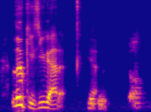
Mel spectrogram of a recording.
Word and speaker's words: Luchies: Because we were just talking about how your last name, I always thought it was Luchies, but it's Luchies. Luchies, you got it.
